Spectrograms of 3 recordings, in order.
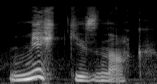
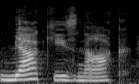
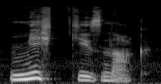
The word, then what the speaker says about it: мягкий знак: The soft sign is pronounced мягкий знак. So it's not мягкий знак. Our tongue doesn't have time to go low enough to say мягкий знак. It's мягкий знак.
